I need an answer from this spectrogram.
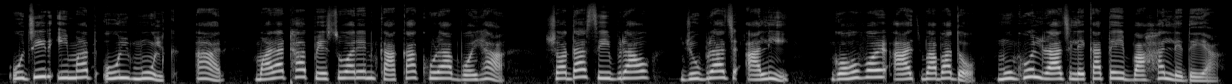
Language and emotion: Santali, neutral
